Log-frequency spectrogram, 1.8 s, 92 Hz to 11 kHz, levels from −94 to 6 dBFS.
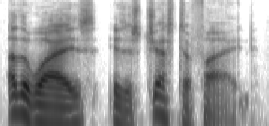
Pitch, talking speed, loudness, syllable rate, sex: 105 Hz, 135 wpm, -18 LUFS, 5.6 syllables/s, male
